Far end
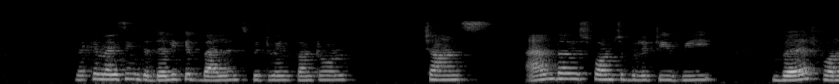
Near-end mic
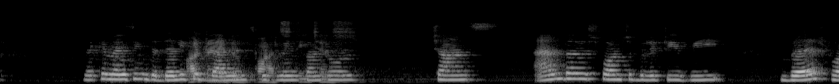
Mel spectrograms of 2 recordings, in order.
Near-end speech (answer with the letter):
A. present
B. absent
A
